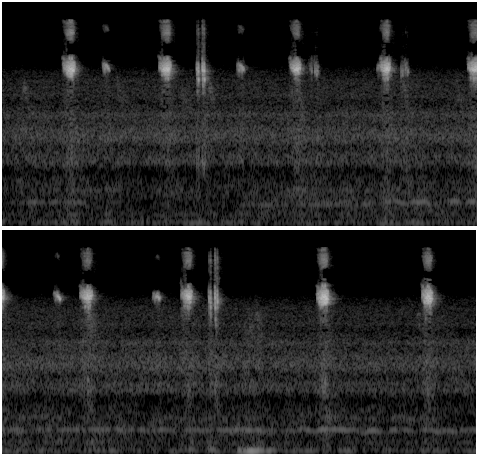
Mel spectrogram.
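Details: At a nest tucked under a roof over a regularly used front door, a black redstart couple raises five chicklets; sharp high chirps come steadily, often in pairs, about two each second, with one soft low bump.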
